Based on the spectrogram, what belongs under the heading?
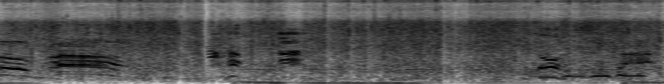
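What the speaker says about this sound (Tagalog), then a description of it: "Lakasan mo pa ang ulan!" Steady rain pours down in a constant hiss while someone shouts excitedly over it.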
